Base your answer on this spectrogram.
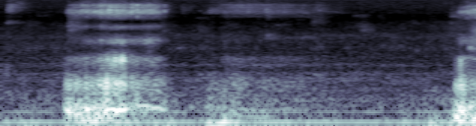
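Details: Sleeping dog Shnappy gives one long, harsh, rattling snore, then quiet breathing, then another snore begins at the end, all over a constant low background hum.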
